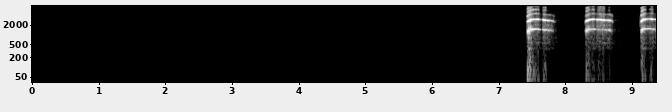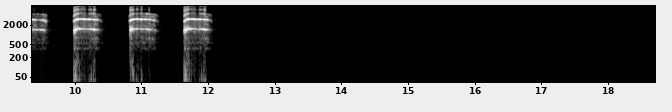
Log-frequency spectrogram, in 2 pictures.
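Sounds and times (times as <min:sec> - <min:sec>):
Northern goshawk wailing with loud drawn-out nasal squeals: 0:07.4 - 0:12.1.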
